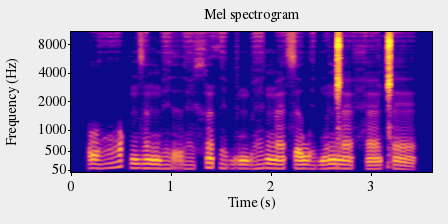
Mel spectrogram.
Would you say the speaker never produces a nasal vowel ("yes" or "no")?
no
